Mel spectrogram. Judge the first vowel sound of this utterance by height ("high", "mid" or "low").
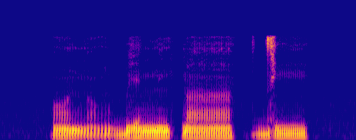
mid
